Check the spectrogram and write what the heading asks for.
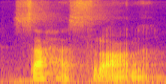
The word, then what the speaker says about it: Sahasrara: the seventh chakra, which is the Crown Chakra, pronounced in Sanskrit, Sahasrara.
